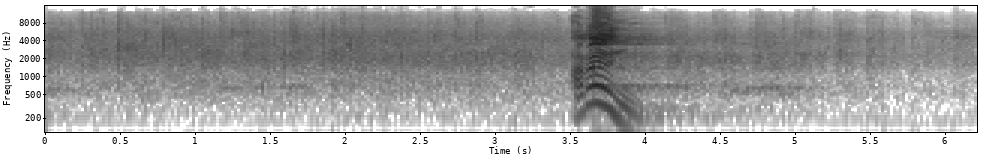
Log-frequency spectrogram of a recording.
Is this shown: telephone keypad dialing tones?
no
